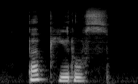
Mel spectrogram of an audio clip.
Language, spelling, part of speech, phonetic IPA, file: Polish, papirus, noun, [paˈpʲirus], LL-Q809 (pol)-papirus.wav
